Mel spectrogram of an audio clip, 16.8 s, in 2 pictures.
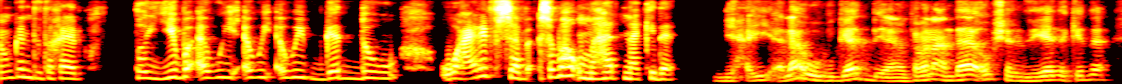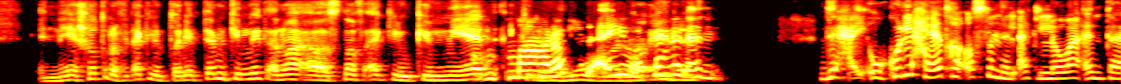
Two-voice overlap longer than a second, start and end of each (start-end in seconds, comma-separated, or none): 12.2-13.7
